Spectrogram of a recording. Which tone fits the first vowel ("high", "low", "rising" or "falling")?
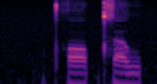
rising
